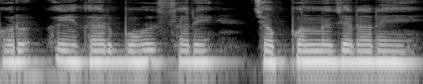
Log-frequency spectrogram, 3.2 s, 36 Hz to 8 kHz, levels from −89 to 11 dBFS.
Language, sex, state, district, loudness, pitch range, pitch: Hindi, male, Jharkhand, Ranchi, -11 LUFS, 150-155 Hz, 150 Hz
